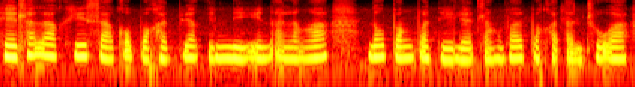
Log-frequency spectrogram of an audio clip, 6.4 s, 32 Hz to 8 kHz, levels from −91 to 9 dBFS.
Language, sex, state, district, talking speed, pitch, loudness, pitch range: Mizo, female, Mizoram, Aizawl, 170 wpm, 205 Hz, -17 LUFS, 195-220 Hz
